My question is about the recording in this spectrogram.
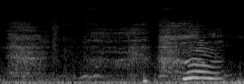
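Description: A man gasping and breathing hard through his mouth, then a short pitched whimper near the end: a pained reaction to the burn of an extremely hot chili chip in his throat.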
